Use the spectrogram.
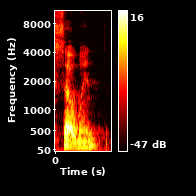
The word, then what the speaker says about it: Samhain: and find out that on Halloween, which is Samhain, that's how it's pronounced in the book.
